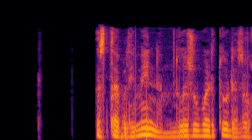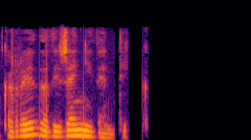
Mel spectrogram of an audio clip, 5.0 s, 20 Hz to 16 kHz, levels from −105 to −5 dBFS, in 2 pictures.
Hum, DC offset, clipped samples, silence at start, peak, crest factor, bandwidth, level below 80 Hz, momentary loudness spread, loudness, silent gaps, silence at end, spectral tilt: none; under 0.1%; under 0.1%; 0.95 s; -10 dBFS; 20 dB; 8 kHz; -56 dBFS; 12 LU; -28 LUFS; 3.81-3.94 s; 1.05 s; -5 dB/octave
